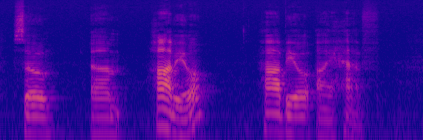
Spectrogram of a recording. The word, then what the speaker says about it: habeo: o so javi Oh hobby oh I have and we mustn't overcompensate and put the accent on the air the accents on the heart so it's hobby or not a bear right javi Oh none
